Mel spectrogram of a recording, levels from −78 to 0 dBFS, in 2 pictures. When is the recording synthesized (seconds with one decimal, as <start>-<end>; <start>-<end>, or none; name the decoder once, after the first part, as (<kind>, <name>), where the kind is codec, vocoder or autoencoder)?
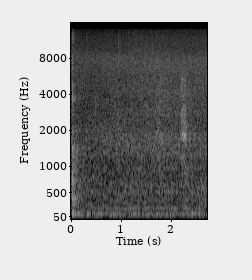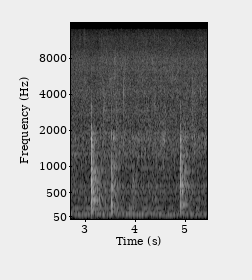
none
